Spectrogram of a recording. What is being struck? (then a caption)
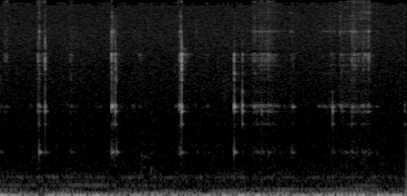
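Conch seashell. Long painted acrylic nails tap quickly on a hand-sized, hollow, cream conch shell with brown speckles, held in both hands. The taps are short, sharp, glassy clicks with a bright edge that die away almost at once, scattered over a steady low rumble.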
